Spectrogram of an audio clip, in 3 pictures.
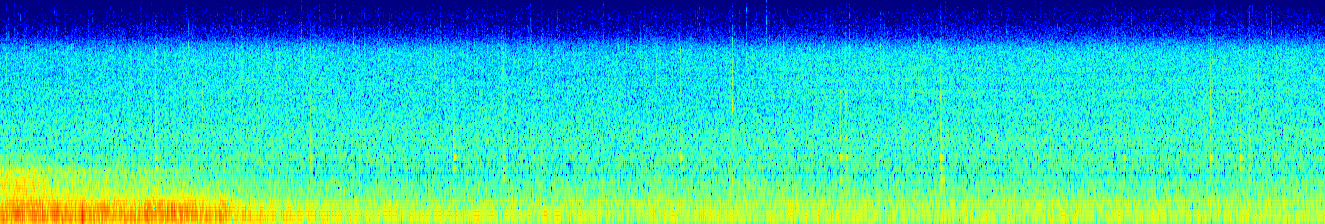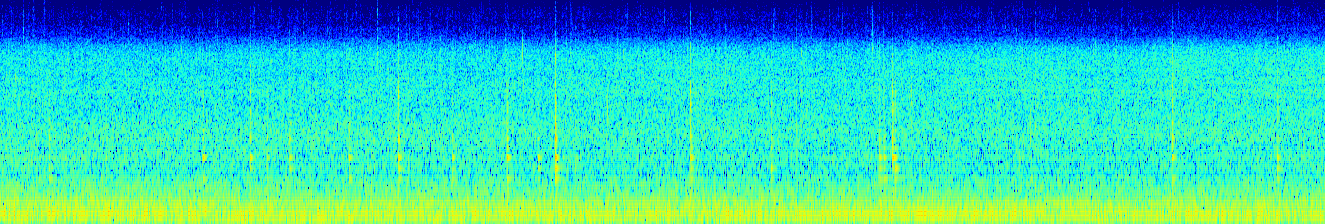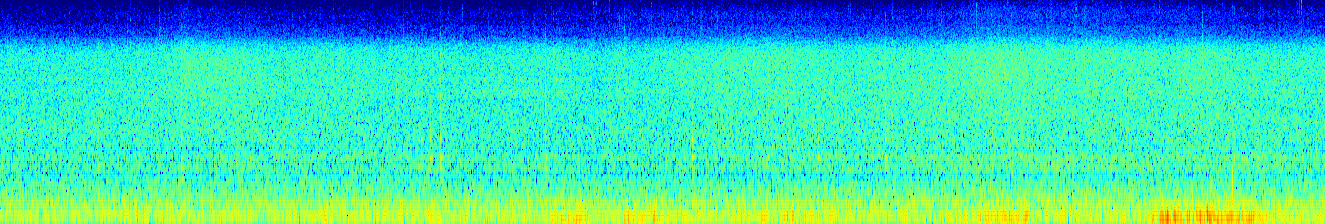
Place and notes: walking through half abandoned aream collecting Ivan Chai for tea, suddenly sky darkens....
Vidzeme, Latvija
